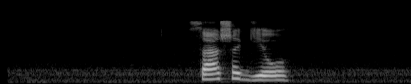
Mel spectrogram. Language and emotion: Russian, neutral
